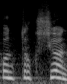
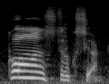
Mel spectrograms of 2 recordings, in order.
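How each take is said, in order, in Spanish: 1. Se omiten algunas consonantes de la palabra. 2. Se pronuncian todas las consonantes de la palabra. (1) "Nos comemos las consonantes" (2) "no, es construcción"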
